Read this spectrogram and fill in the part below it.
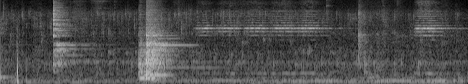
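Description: A metal lid is lifted off a pan of cooking cauliflower with a few sharp metallic clanks and ringing tones, separated by a soft low simmer.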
